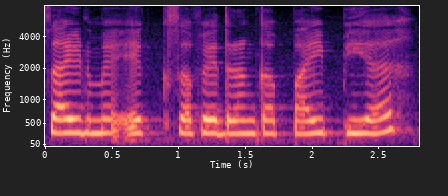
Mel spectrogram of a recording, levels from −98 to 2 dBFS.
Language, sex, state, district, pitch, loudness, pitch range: Hindi, female, Jharkhand, Garhwa, 285 Hz, -16 LUFS, 280-295 Hz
